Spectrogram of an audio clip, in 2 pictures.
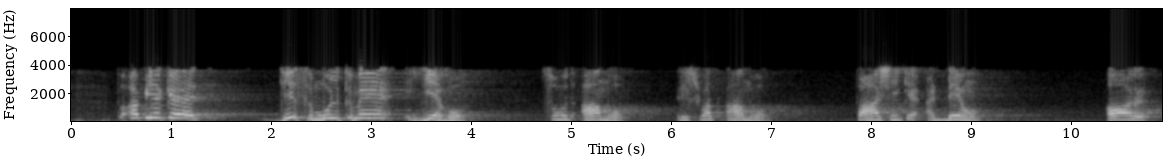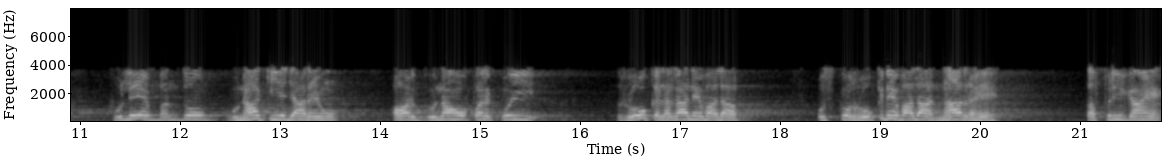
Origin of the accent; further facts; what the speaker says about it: Karachi, Sindh, Pakistan; born there; میری تو پیدائش پاکستان میں ہوئی ہے. باب المدینہ میں پیدا ہوا ہوں. پاکستان بننے کے بعد سن 50 میں یا 51 میں اس طرح کچھ ہے میری پیدائش باب المدینہ.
